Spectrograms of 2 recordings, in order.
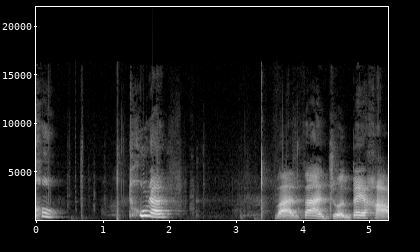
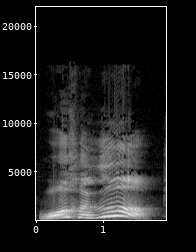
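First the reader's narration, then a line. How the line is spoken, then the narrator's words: Roaring. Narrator (Chinese): 熊吼道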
